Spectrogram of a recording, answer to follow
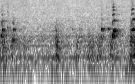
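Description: Dry-erase marker squeaking faintly on a whiteboard in a few short strokes as small circles are drawn.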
